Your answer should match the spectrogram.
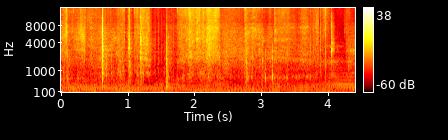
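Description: Sheets of a paper work pad rustling and crinkling as it is lifted, flipped and laid down on the table, with a few sharp taps of the pad and pen against the tabletop, the loudest about half a second in.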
